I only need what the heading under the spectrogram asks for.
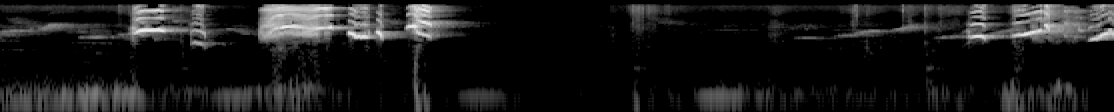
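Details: An oriental magpie-robin delivers song filled with rare imitated material: bright whistled and scratchy phrases for two seconds, a long silence, then rising whistles and chirps, over a low background hum.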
